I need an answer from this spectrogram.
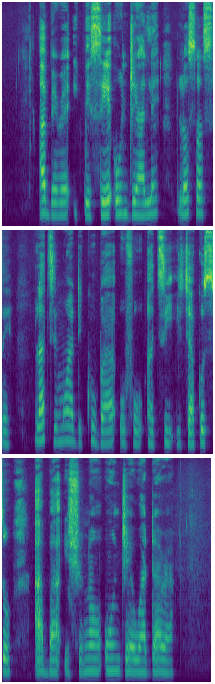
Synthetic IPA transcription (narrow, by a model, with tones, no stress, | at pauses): a˧bɛ˨ɾɛ˧i˨k͡pe˨se˨˦ʔo˦n̩˦d͡ʒɛ˧˦a˧lɛ˦ | lɔ˦sɔ˦˨sɛ˨ | la˦ti˧mũ˦a˦˨di˨kʰu˦˨ba˨˦o˧fo˧a˨ti˧i˨t͡ʃa˨ko˦so˧ | a̰˨ba˨i˨ʃu˨nãː˦˨o˦n̩˦d͡ʒɛ˧wa˧da˦ɾa˧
